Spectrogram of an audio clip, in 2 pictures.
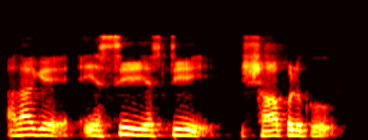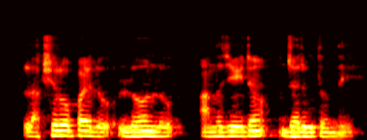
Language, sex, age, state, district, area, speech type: Telugu, male, 45-60, Andhra Pradesh, Guntur, rural, spontaneous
